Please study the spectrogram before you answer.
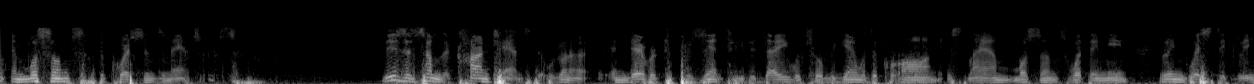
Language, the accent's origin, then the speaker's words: English; Texas, United States; I'm from Texas, and we just don't talk fast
